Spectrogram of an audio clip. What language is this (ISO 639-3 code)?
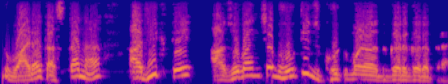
mar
